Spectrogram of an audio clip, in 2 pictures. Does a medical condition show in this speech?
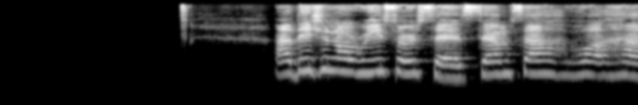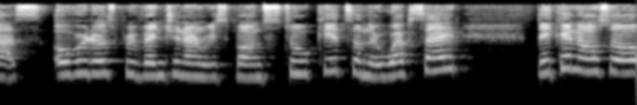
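No.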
